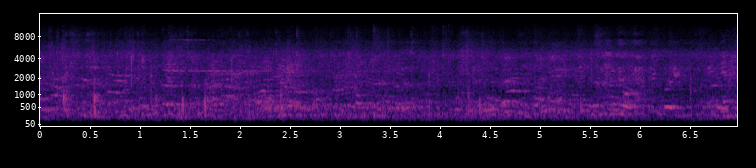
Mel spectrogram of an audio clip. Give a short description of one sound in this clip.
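Voices of people chatter at a distance, outdoors.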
